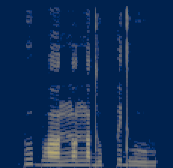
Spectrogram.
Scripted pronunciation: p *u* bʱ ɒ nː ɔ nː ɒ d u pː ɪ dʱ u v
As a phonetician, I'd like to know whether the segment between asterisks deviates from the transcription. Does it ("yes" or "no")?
no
